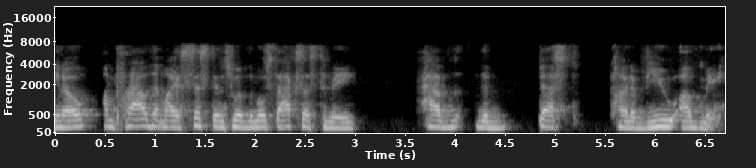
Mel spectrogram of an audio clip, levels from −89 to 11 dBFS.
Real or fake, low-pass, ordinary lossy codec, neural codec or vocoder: real; 7.2 kHz; AAC, 32 kbps; none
